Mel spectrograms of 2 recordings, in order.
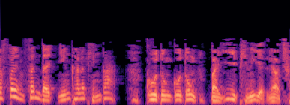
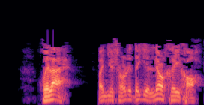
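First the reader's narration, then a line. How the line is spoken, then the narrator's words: Station worker's anger. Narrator (Chinese): 车站工作人员怒了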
